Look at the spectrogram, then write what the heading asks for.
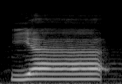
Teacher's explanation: وسط زبان اور بالمقابل اوپر کے تالو سے · या वस्ते जबान और बिल मुकाबिल ऊपर के तालू से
